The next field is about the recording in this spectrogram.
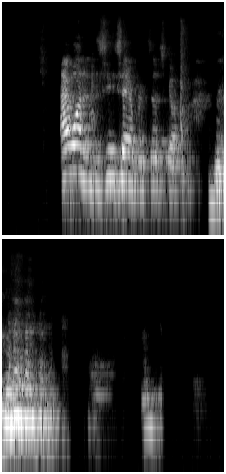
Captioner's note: laughter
